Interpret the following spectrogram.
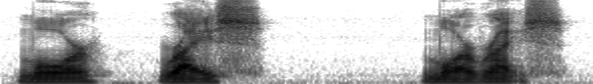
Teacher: the ra of the phrase more rice is said for a longer duration than that of more ice. · consonant sound is extended, which is to say, pronounced for a slightly longer amount of time than a normal single sound. That is, two continuous consonants are not pronounced twice, but pronounced once, but longer than usual. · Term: consonant lengthening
